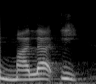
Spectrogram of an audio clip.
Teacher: لام کو آپ نے لمبا نہیں کرنا, بلکہ ملائی, لام کی علیحدہ آواز ہے, حمزہ کی علیحدہ آواز ہے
